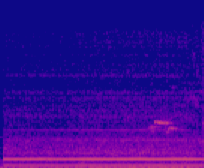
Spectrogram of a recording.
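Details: Old LED headlight bulb, played back before the NOVSIGHT replacement, which is silent: its built-in cooling fan gives a constant high-pitched whine with a lower hum underneath that never changes; a noisy bulb cooling fan.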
